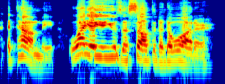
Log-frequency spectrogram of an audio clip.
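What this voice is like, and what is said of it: Impression of mom, New Jersey accent. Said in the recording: “great impression of his mom. Spot on ... You're in like New York or New Jersey. New Jersey, I think ... her accent”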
